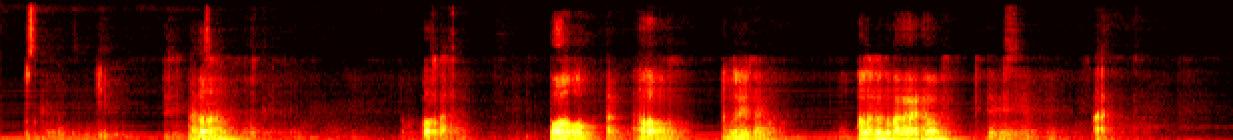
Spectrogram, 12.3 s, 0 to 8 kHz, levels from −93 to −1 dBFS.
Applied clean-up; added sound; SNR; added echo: neural mask model DeepFilterNet 3.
